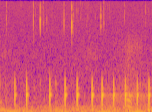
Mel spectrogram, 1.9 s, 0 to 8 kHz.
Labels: {"label": "biophony, knock croak", "recorder": "SoundTrap 300"}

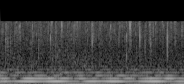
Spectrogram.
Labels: {"label": "biophony, midshipman", "recorder": "SoundTrap 500"}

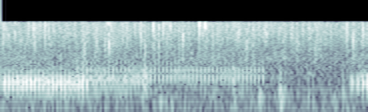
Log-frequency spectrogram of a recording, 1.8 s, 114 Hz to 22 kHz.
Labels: {"label": "biophony, croak", "recorder": "SoundTrap 500"}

